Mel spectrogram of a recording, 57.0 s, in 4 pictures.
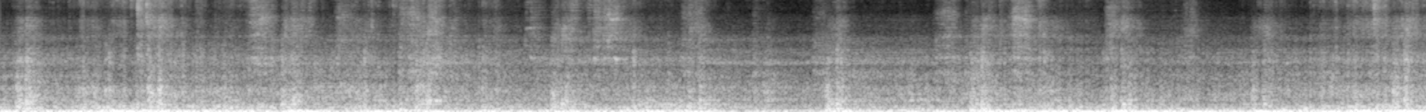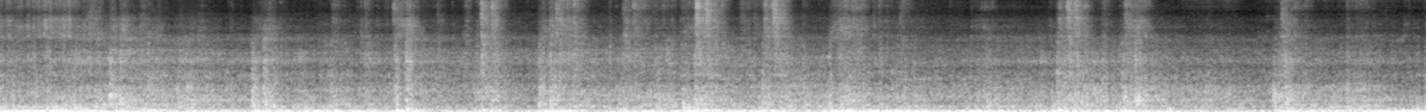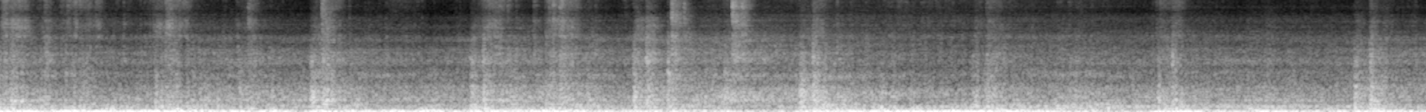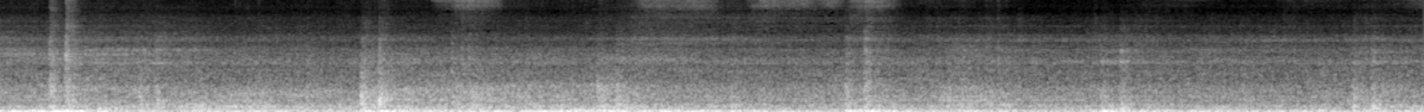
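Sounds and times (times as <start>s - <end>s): railcar low rumble: 0.0s - 57.0s
wheels clicking over rail joints: 16.8s - 23.4s.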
